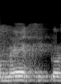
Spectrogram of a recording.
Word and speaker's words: México: Por eso México se escribe con X, pero se pronuncia con J.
